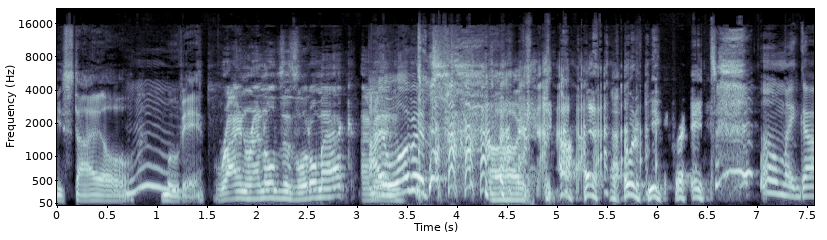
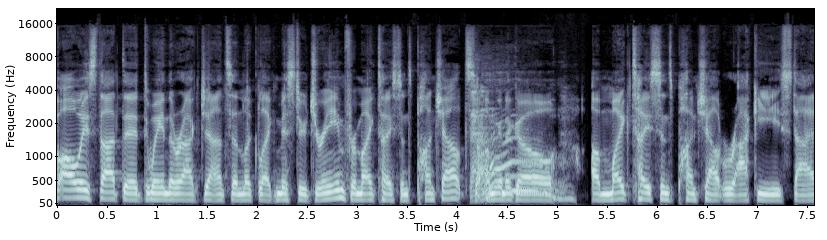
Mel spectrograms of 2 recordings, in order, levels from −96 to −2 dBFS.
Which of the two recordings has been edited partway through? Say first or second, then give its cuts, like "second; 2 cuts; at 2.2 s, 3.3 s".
first; 1 cut; at 1.4 s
